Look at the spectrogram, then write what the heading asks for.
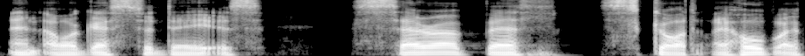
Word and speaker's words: Sarabeth Scott: I'm here with Phillip and our guest today is Sarah Beth Scott. I hope I pronounced your name correctly.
